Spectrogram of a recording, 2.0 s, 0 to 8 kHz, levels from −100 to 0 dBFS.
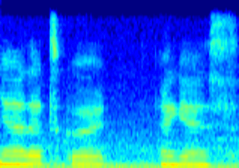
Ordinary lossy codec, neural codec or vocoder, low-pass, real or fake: Opus, 64 kbps; none; 7.2 kHz; real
